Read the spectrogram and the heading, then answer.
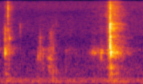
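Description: sipping water

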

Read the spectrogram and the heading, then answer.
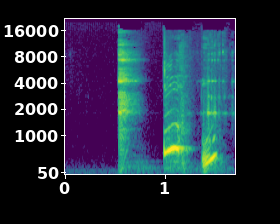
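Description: glasses clinking

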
